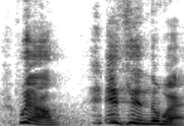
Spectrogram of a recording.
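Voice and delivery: very high, very loud, shrill taunting mock copy of voice. Retelling a store argument, answering a stranger: mocking imitation of her voice. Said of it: "I could not help but mimic her mockingly".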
